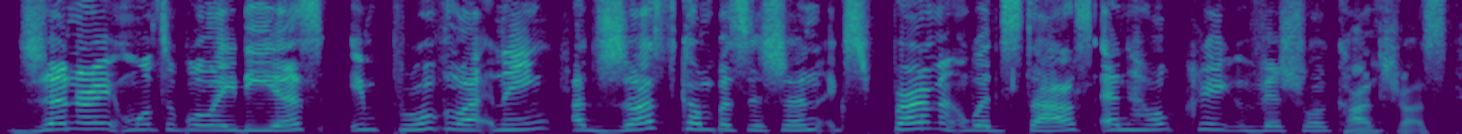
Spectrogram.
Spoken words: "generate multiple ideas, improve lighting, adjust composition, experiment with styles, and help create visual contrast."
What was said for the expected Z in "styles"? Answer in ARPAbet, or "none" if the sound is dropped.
S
